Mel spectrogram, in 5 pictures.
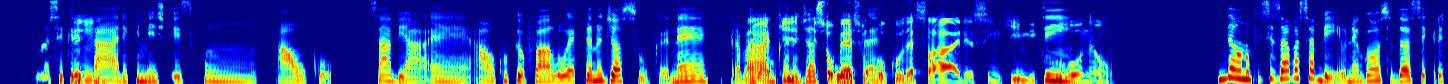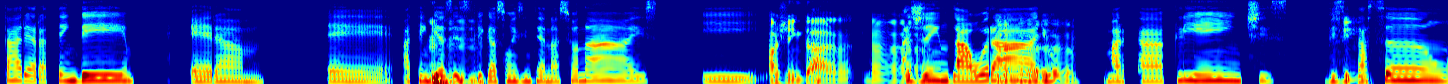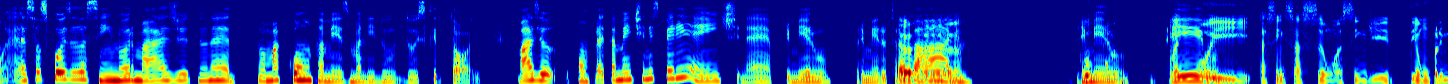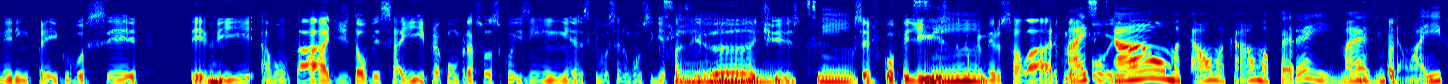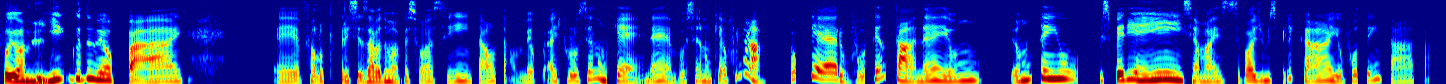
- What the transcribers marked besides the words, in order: laugh
- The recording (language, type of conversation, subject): Portuguese, podcast, Como foi seu primeiro emprego e o que você aprendeu nele?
